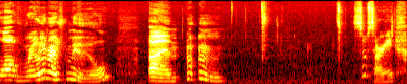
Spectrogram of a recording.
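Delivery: acted full-mouthed talking. Retelling how the woman in pink greeted people, imitating a mouthful of cheese. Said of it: "full mouth of cheese is like".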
